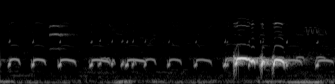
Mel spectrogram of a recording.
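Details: Zebra dove of local stock singing: softer, evenly spaced arched coos roll along, then a louder, fuller trilled burst near the end, with faint high chirps above.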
